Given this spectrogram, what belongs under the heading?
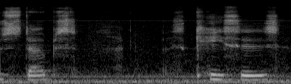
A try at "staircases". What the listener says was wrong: Try that again. You got steps and cases. Now, what is it?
